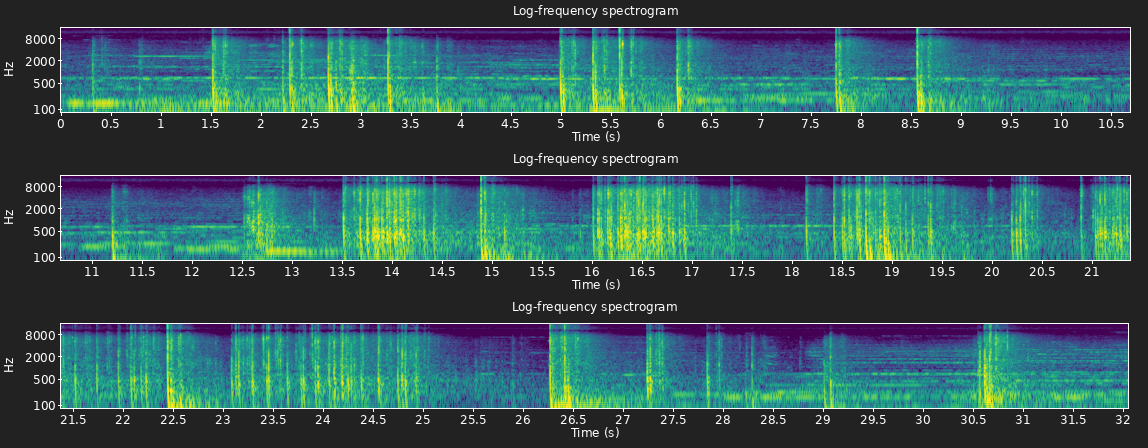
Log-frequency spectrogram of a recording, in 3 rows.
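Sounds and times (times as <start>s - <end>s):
music playing: 0.0s - 32.0s
firework crackling: 5.0s - 6.7s, 12.6s - 25.4s
firework shells booming: 18.2s - 25.2s.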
